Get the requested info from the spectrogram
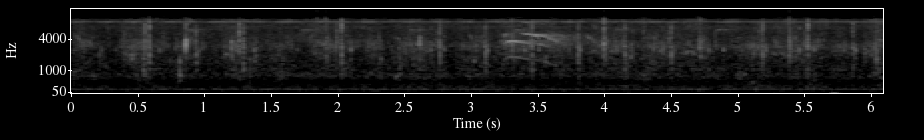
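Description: Near silence of a still lake and forest: one short bird call, a downward-gliding whistle, about three seconds in, over faint scattered ticks and a low steady hum.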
